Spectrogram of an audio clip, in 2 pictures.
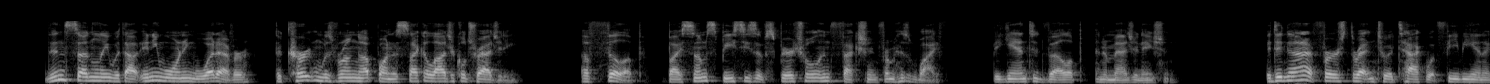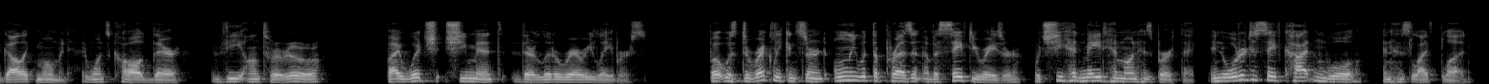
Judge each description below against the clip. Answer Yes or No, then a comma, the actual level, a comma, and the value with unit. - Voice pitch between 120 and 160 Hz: Yes, low, 135 Hz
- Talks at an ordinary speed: Yes, average, 180 wpm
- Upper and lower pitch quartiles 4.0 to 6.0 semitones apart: Yes, average, 5.2 semitones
